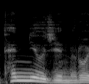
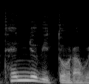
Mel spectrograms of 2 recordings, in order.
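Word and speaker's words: 天竜人: 근데 한자 도금을 텐뉴진으로 읽을 거라 생각했는데 찾아보니까 텐뉴비또라고 읽더군요.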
